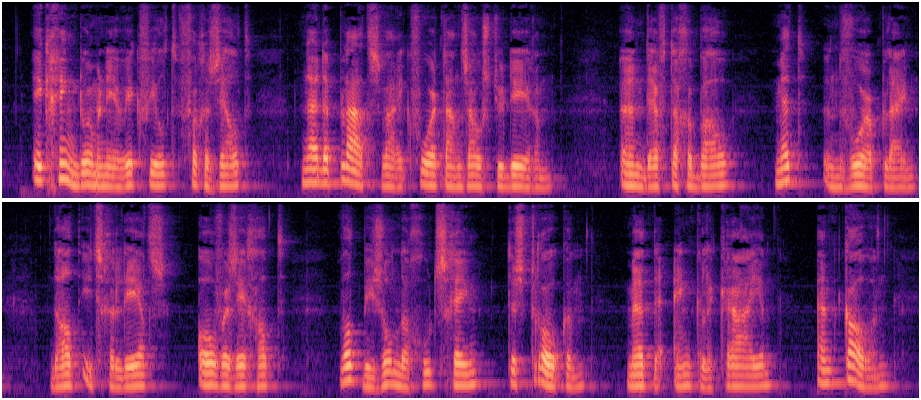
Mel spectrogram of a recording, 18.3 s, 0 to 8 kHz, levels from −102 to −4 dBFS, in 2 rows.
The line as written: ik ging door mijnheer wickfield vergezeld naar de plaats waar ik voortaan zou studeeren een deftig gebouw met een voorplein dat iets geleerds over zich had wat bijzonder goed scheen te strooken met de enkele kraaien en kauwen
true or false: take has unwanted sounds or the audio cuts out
false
